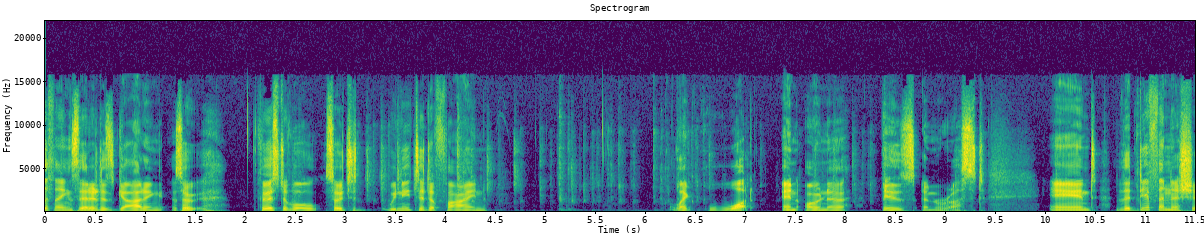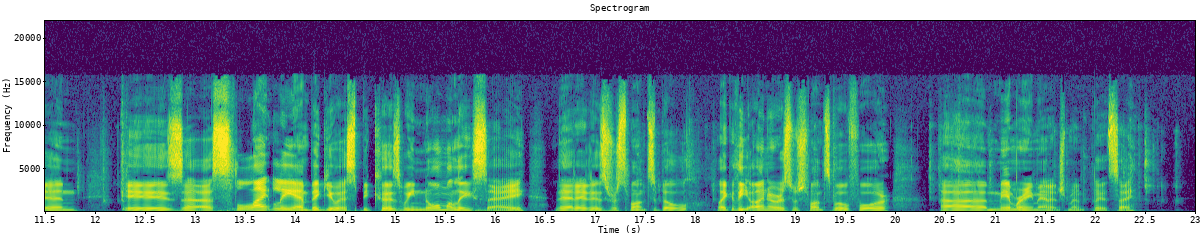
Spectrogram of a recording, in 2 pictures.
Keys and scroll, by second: 0.2 Up, 3.0 Up, 4.1 Return, 4.2 Return, 4.4-9.2 typing, 9.1 Up, 9.4 Right, 10.0 Left, 10.7-12.6 typing, 17.1-23.0 typing.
